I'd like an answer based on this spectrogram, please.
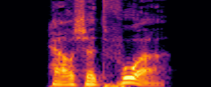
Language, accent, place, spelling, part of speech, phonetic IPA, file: German, Germany, Berlin, herrschet vor, verb, [ˌhɛʁʃət ˈfoːɐ̯], De-herrschet vor.ogg
- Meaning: second-person plural subjunctive I of vorherrschen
